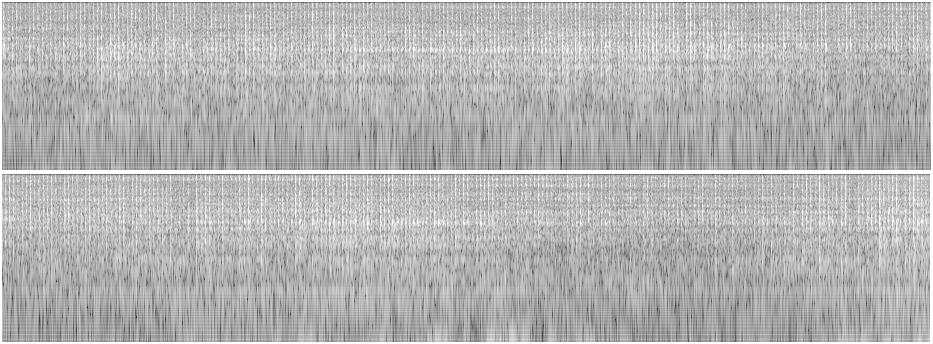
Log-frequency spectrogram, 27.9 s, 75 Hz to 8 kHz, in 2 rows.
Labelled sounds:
25.7	26.0	vessel noise, 3.6 to 4.0 kHz

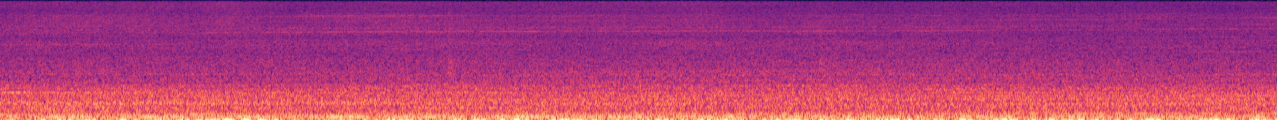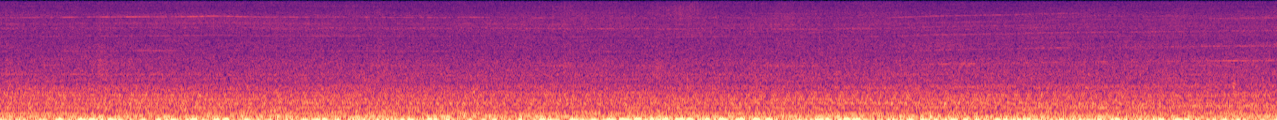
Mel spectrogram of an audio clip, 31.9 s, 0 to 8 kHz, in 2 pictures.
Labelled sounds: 18.1	19.1	vessel noise, 4.2 to 6.1 kHz

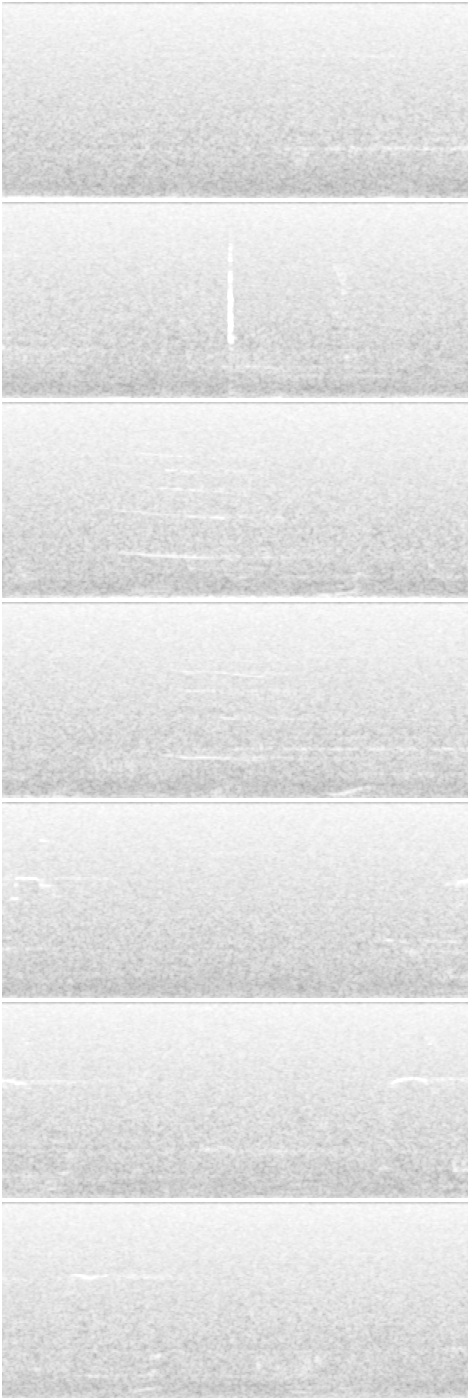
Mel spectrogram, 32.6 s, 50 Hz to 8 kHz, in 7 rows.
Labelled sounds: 16.3	16.6	humpback whale, 2.4 to 2.6 kHz
18.8	19.2	humpback whale, 2.1 to 2.5 kHz
23.2	23.6	humpback whale, 2.0 to 2.4 kHz
27.2	27.6	humpback whale, 2.1 to 2.5 kHz
28.6	29.0	humpback whale, 2.4 to 2.6 kHz

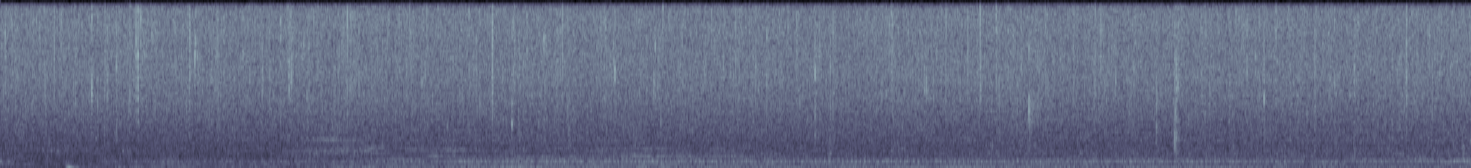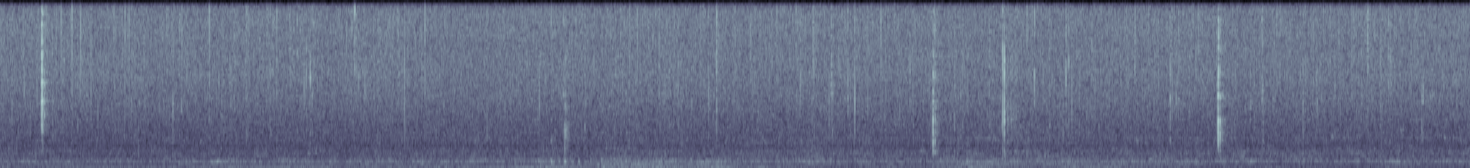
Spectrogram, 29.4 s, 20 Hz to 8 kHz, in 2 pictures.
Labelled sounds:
3.1	3.4	humpback whale, 1.3 to 1.5 kHz

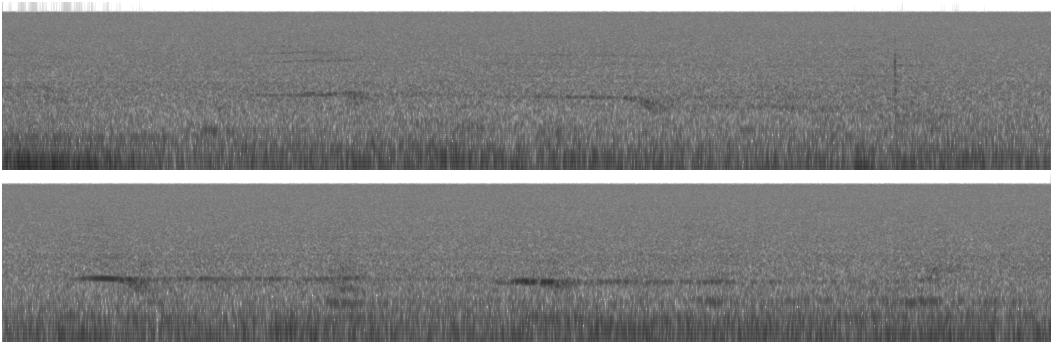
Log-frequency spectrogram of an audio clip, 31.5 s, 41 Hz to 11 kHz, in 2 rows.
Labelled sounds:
4.3	4.6	humpback whale, 2.0 to 2.1 kHz

